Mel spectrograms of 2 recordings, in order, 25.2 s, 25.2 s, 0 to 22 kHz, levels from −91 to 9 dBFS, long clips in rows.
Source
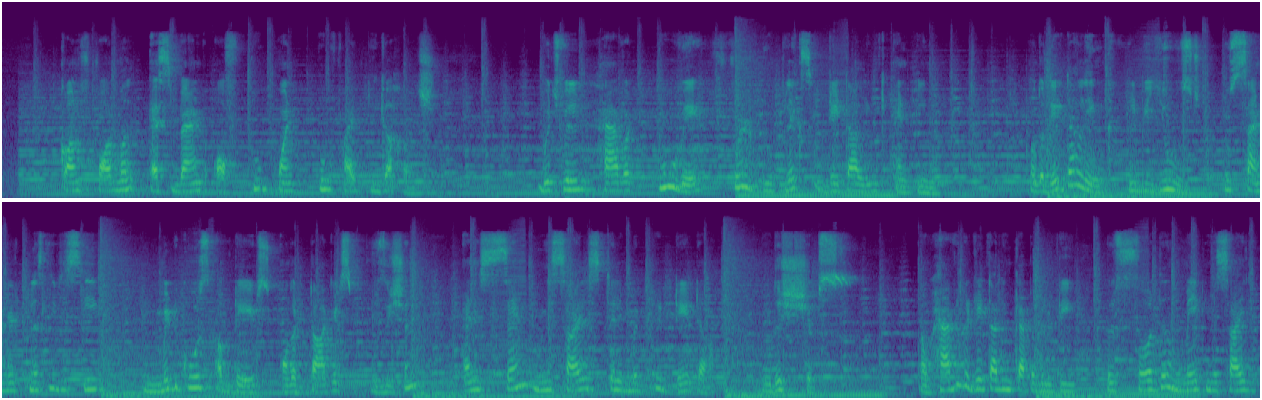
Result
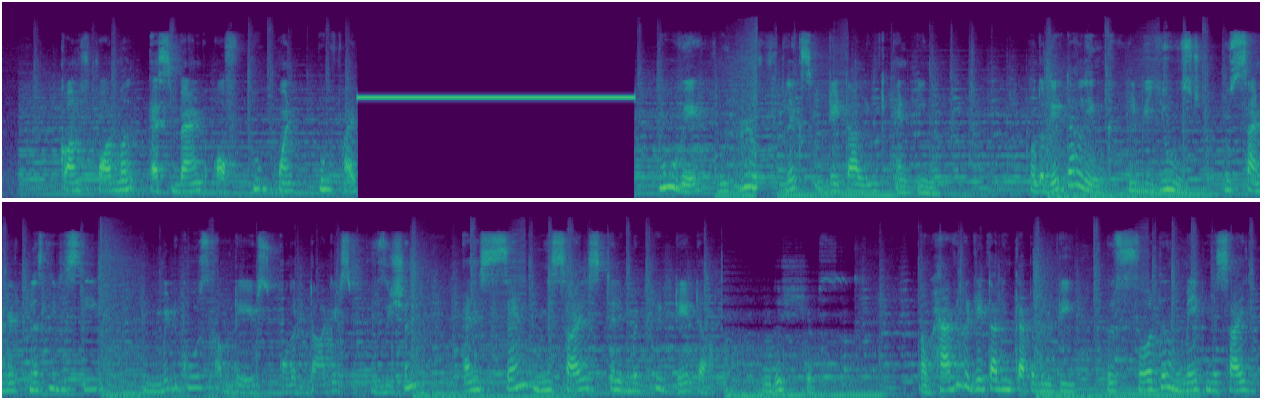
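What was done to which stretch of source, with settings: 3.55–6.33 bleep 2960 Hz -18.5 dBFS
7.13–7.75 reverse
13.31–16.52 compressor, threshold -28 dBFS
19.78–21.11 polynomial smoothing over 65 samples

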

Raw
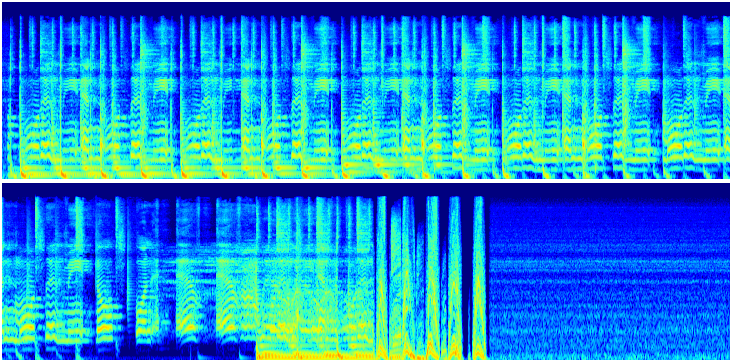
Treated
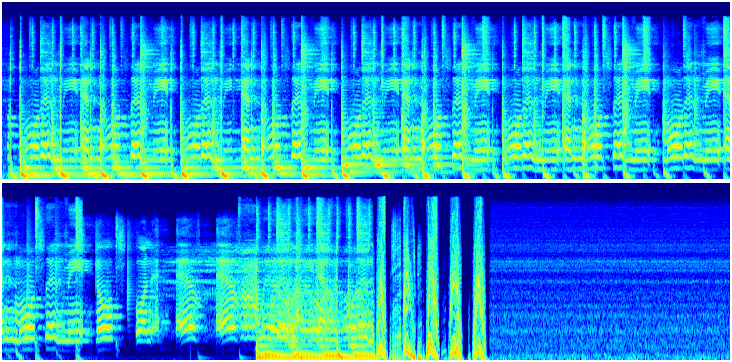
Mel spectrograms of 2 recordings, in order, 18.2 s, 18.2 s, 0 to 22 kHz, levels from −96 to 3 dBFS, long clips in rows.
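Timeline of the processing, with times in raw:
10.11–12.06 steep low-pass 9000 Hz 48 dB/oct
13.9–14.71 gate -29 dBFS, range -19 dB

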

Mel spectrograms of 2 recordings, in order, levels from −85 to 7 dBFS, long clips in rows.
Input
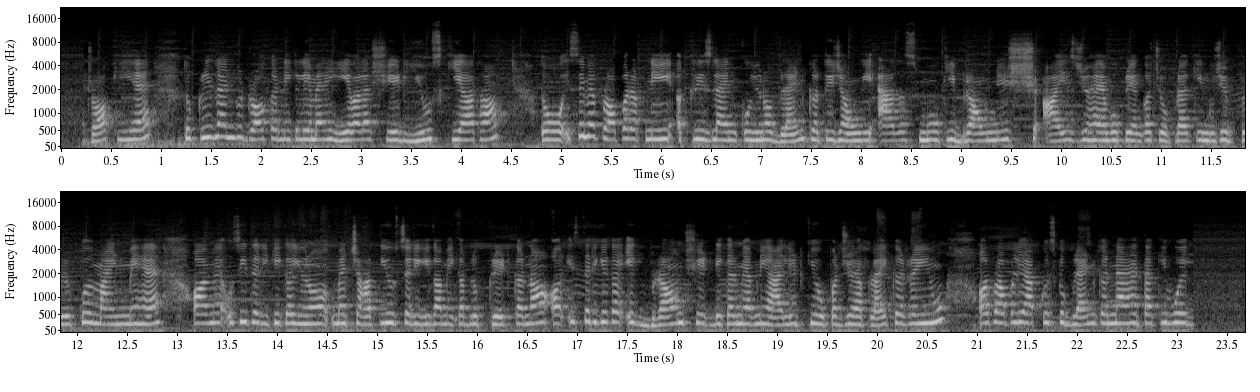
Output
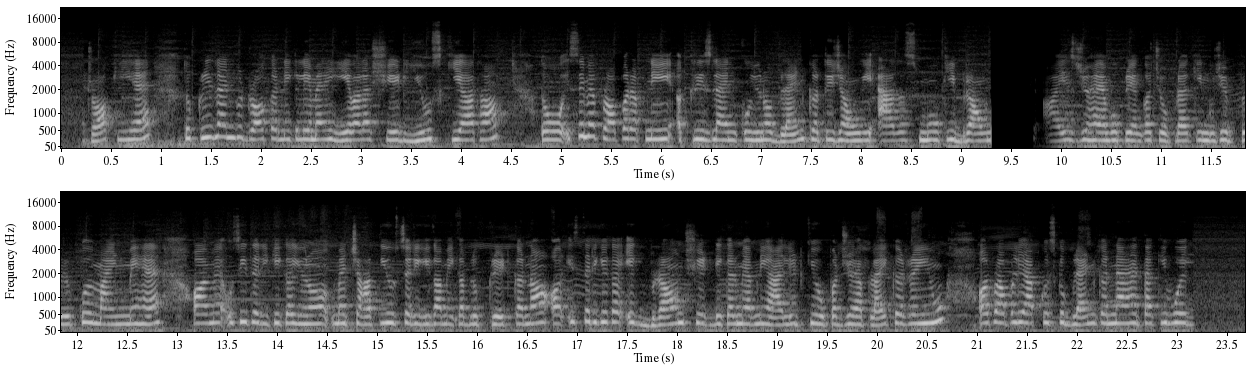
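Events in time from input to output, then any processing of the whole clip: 9.3–10.03 fade in exponential
11.5–11.99 LPF 3300 Hz 6 dB/oct

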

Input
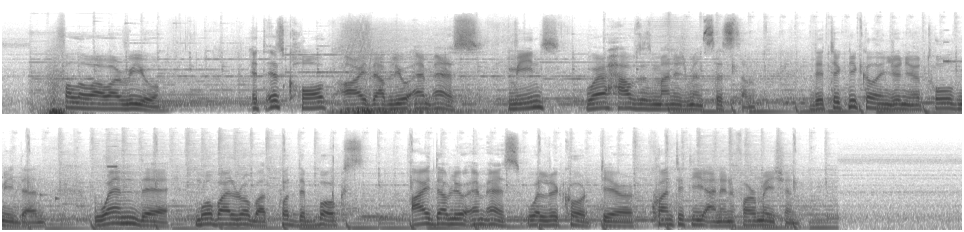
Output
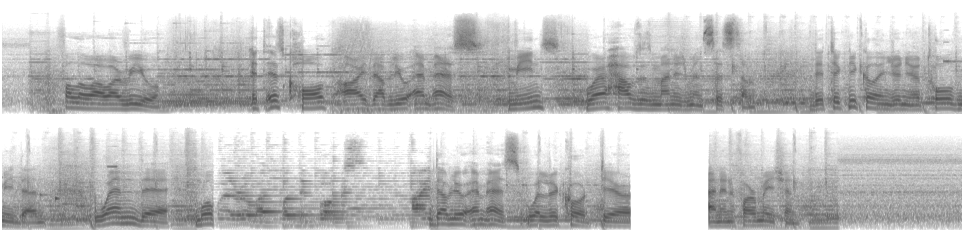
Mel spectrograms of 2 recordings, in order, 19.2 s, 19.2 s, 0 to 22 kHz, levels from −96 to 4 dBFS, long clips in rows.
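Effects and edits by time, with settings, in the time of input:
11.71–13.88 metallic resonator 100 Hz, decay 0.72 s, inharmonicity 0.008
15.88–16.67 mute
whole clip: compressor 6:1, threshold -35 dBFS; weighting filter A; AGC gain up to 8.5 dB; gain +1 dB

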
